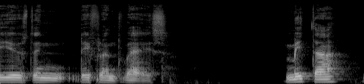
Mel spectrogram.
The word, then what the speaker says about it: mitä: Combining them you get mi tä. Mitä.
